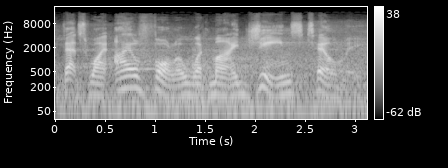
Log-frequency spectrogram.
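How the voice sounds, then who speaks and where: Theatrical villain in a reverberant hall. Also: male voice, mid-range voice, lively intonation, takes it slowly, noisy background. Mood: menacing resolve. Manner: theatrical, lecturing, menacing. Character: bitter, fatalistic villain, cloned son of a soldier. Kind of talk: dramatic video game villain monologue. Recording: long echoing hall reverb.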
